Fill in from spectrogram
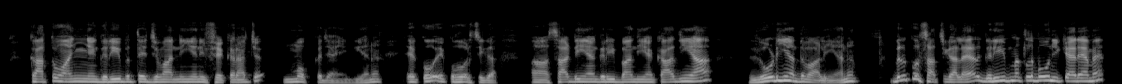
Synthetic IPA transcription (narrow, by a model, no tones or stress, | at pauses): kaːt̪õːãːiãːɡəɾiːbt̪eːd͡ʒəʋaːniːãːnĩːpʰɪkɾãːt͡ʃmʊkd͡ʒa̰ːḛ̃ːɡiːɦən | ɪkoːɪkɦoːɾsiːɡaː | saːɖijãːɡəɾiːbãːd̪ɪjãːkaːd̪ijãː | loːɽɪjãːd̪əʋaːlḭːã̰ːn | bɪlkʊlsət͡ʃɡəlːɦɛːɾɡəɾiːbmət̪ləboːnĩːkɛːɾeaːmɛ̃ː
